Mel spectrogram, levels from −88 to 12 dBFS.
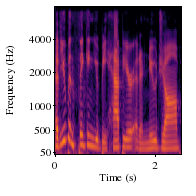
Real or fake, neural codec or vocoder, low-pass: real; none; 7.2 kHz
